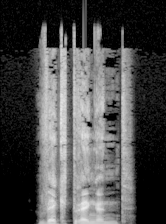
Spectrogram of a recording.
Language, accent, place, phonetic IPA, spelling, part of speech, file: German, Germany, Berlin, [ˈvɛkˌdʁɛŋənt], wegdrängend, verb, De-wegdrängend.ogg
- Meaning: present participle of wegdrängen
